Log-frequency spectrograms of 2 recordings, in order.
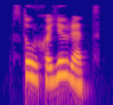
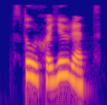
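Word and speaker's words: Storsjöodjuret: Storsjöjuret. – Whoa, for fuck, what? – Storsjöjuret. – Stutjudret. Nope, hold on. – Storsjöjuret. – Stutjudret. Look, it's spelled Stors Jude Juret, but it's pronounced Storsjöjuret.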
